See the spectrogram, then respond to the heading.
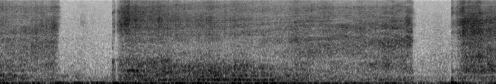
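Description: A green plastic toy scoop smooths and scrapes across a round patch of brown kinetic sand. The result is a steady, bright, grainy rubbing hiss with a low rumble underneath, broken by two brief quiet pauses before the scraping resumes.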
